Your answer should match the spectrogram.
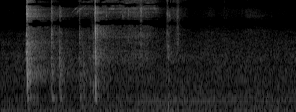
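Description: Two short, sharp clicks, the first about a fifth of a second in and the second a half-second later, over faint background noise.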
